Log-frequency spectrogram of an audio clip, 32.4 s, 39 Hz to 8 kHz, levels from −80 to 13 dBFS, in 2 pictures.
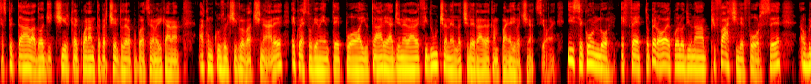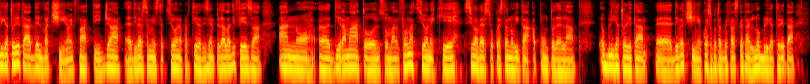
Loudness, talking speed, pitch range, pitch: -19 LUFS, 140 wpm, 95-115 Hz, 105 Hz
